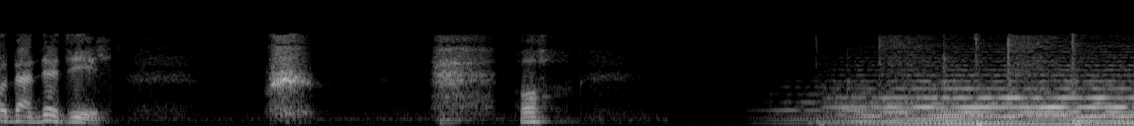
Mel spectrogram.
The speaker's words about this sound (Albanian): po kështu është edhe në këtë çast, që po marr frymë me shpejtësi.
